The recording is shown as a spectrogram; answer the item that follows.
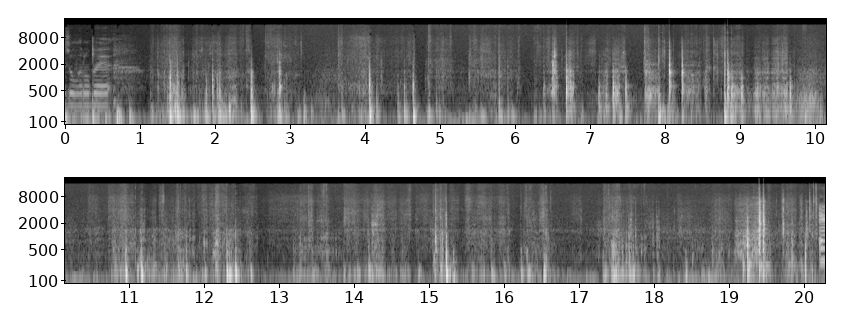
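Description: Shoes being picked up and set down on a closet shelf: a run of irregular knocks, thuds and rustles, with handling of the camera.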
